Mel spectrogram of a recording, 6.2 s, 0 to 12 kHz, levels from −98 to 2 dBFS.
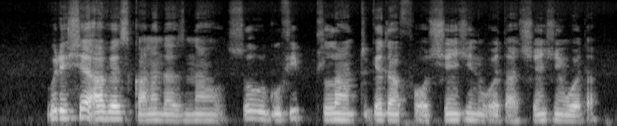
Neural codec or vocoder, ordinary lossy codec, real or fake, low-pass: none; none; real; none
